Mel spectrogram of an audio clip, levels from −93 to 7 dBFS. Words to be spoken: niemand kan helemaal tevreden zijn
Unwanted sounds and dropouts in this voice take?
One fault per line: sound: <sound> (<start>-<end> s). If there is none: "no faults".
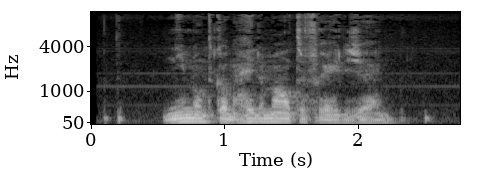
no faults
